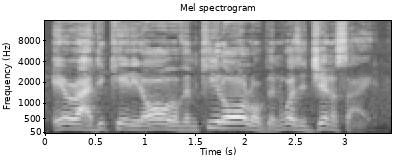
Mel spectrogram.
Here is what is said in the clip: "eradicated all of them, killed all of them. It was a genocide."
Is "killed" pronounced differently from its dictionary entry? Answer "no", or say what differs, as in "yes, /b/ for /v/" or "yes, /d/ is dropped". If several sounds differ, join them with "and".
yes, /d/ is dropped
